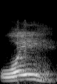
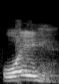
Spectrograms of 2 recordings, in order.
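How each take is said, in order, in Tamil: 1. இது 'wayh' என்று சொல்லப்படுகிறது, குவைத்தி பாணியில். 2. இது 'wayh' என்று சொல்லப்படுகிறது, குவைத்தி பாணியில்.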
